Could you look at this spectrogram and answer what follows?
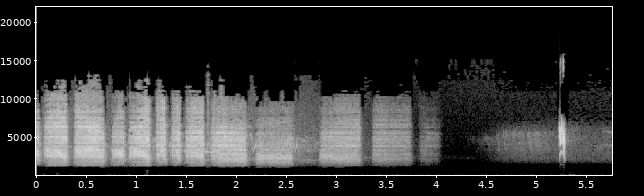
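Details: Common starling recorded in 2017 near Wittlich, Germany, giving a run of harsh, broadband, noisy bursts repeated rapidly for about four seconds, then a brief faint hiss and one sharp click.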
